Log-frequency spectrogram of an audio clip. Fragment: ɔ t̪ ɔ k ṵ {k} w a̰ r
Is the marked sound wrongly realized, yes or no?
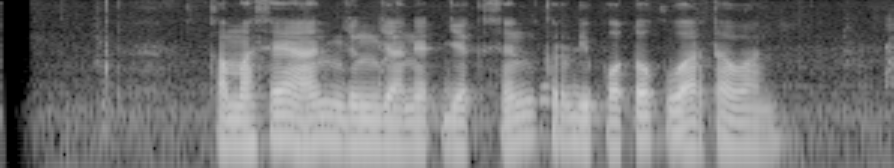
yes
